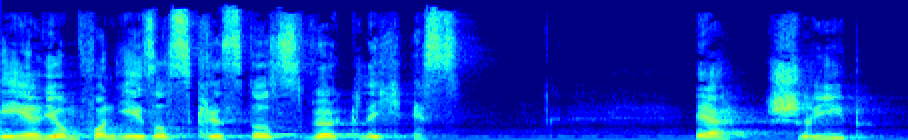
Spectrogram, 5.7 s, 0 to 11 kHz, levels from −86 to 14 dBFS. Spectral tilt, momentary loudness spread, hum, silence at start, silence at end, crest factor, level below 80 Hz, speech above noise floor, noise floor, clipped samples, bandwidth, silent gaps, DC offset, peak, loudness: -3.5 dB/octave; 9 LU; none; 0 s; 0.25 s; 20 dB; -64 dBFS; 31 dB; -61 dBFS; under 0.1%; 11 kHz; none; under 0.1%; -12 dBFS; -31 LUFS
